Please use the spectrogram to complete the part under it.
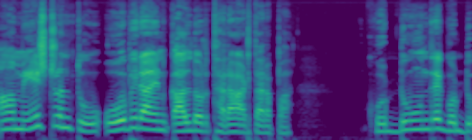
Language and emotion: Kannada, disgusted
